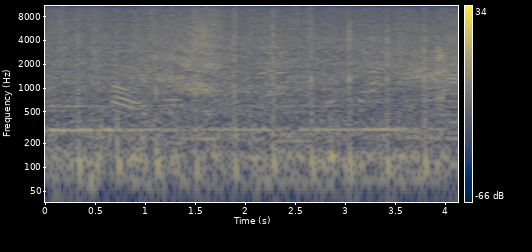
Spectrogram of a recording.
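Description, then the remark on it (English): A loud, continuous grinding and whining from a failing car wheel that is getting worse, with a steady tonal hum running underneath and scraping tire noise throughout, while people talk over it. “Oh, the wheel's getting worse. The wheel's getting worse. That's loud.”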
